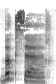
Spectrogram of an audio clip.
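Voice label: "boxeur", French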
